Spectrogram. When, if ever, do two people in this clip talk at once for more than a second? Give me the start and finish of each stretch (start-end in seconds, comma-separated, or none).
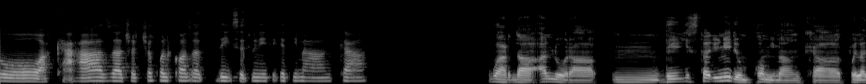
none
